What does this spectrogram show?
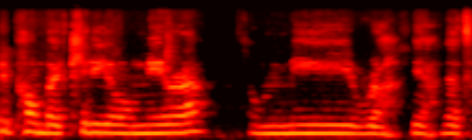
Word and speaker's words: O'Meara: O'Meara, yeah, that's how you pronounce it.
